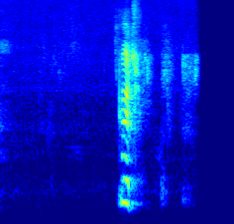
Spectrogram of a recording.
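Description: Near silence, then about a second in a brief, pitched vocal sound from a person, a short sound rather than a clear word, with a couple of faint smaller sounds after it.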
